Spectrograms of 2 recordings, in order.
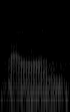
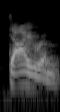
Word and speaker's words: Dyron: This area, Byron, Dyron, that's how they pronounce it. You are slowly recovering your abilities. I have still not established what happened to you physically. Don't let your guard down. Your primary objective is to survive. Proceed with the utmost care. Dyron versus Byron. You know, Byron being a name, so I guess perhaps that's a good way to remember how to pronounce it.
